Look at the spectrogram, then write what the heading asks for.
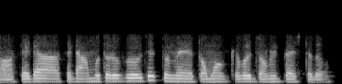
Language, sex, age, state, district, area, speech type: Odia, male, 18-30, Odisha, Balasore, rural, conversation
